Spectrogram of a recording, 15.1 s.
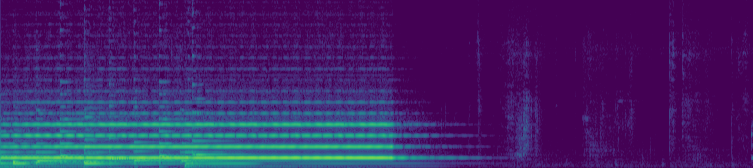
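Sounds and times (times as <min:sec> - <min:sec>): flute melody: 0:00.0 - 0:09.4.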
